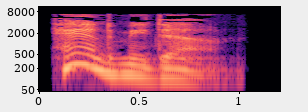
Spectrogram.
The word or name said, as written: hand-me-down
